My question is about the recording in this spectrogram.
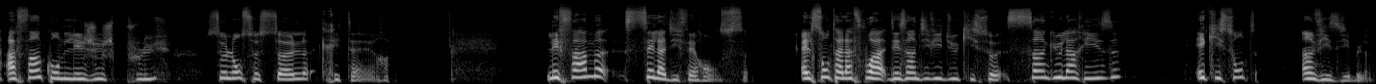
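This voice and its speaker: A woman with a high voice reads a lecture narration slowly and with measured emphasis. The sound is close and dry. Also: a little mellow, no echo.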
